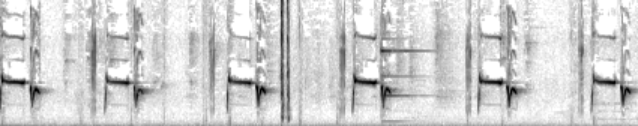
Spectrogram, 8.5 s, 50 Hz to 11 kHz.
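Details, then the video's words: A prinia in long continuous song, said to set other prinias singing, repeats a bright, high whistled phrase ending in a sharp downward flick, roughly once every 1.7 seconds, with a few sharp clicks between phrases. "PRENJAK NGALUN"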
